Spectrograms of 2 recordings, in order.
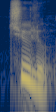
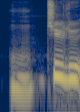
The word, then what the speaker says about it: Chulu: We could have used CH. For instance, my surname, Chulu, right? Chulu is CHU. I mean, CHULU. Then you find in another part of Zambia, Chulu is also TSHU.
